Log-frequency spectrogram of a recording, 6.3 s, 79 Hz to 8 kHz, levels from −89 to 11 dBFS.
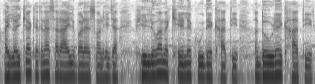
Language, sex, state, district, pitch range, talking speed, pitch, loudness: Bhojpuri, male, Bihar, Gopalganj, 115-125 Hz, 115 wpm, 120 Hz, -15 LUFS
